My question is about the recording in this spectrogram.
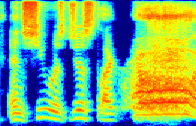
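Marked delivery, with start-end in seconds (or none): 1.3-1.9 loud high roar of mock toddler rage; long, exploding "ugh" of frustration; enraged child's growl. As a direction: imitate a furious little kid's growl. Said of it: "I could see the rage just building in her".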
